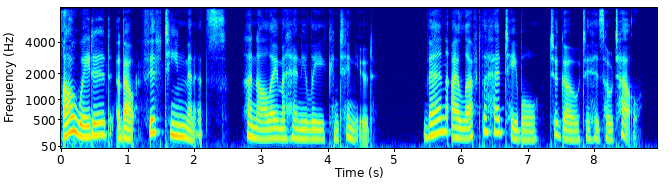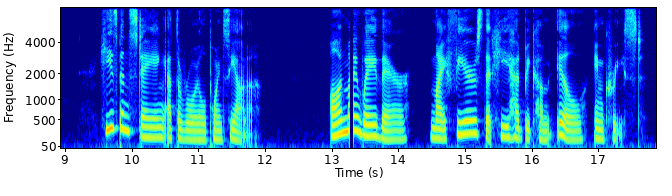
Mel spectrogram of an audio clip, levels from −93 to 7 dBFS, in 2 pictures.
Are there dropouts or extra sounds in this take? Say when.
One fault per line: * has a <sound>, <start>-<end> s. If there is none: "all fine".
* has a dropout, 13.3-13.3 s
